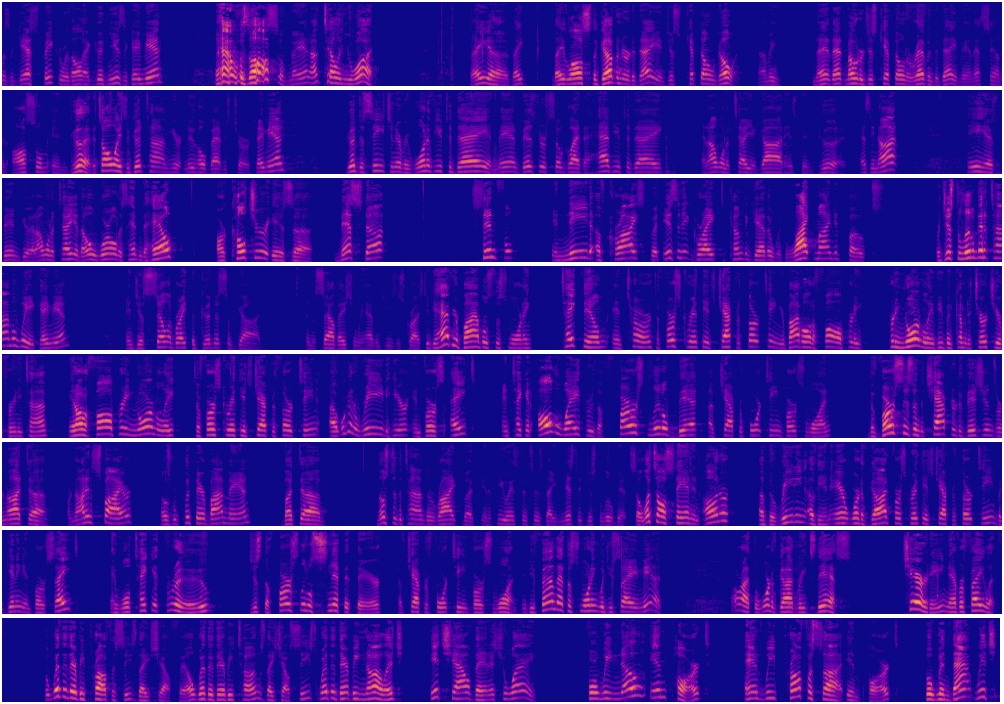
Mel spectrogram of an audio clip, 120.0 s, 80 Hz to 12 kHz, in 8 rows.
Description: Bible Text: I Corinthians 13:8-13; 14:1 | Preacher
